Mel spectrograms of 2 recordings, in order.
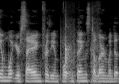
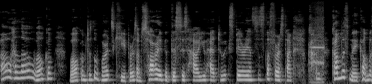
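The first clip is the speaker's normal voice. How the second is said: put-on nicest, sweetest little old lady voice, high; 6 semitones higher, 4 dB quieter than usual. Acting out a woman greeting newcomers, in a sweet old lady voice. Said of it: "in the nicest, sweetest old lady voice".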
